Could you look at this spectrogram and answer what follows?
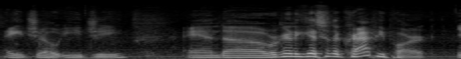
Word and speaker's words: Hoeg: We're listening to the album Happy Crappy by Reese Hoeg, long O, pronounced Hoeg.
